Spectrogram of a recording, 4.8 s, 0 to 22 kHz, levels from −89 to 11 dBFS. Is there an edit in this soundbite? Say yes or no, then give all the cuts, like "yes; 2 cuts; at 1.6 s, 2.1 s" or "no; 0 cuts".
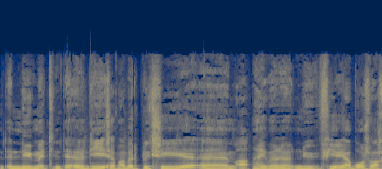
yes; 2 cuts; at 1.3 s, 3.1 s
